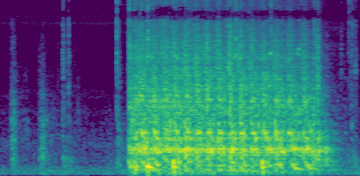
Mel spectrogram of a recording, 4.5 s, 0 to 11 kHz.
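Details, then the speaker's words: Ford 7.3 IDI diesel with jumper cables and battery charger attached: brief clicks then about two and a half seconds of labored, uneven cranking that fades without starting; hard starting being investigated with voltage drop tests on battery cables. "start that sounded better just needs a little little Spritz"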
